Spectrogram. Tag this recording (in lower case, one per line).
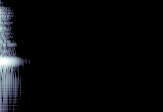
cowbell
bell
